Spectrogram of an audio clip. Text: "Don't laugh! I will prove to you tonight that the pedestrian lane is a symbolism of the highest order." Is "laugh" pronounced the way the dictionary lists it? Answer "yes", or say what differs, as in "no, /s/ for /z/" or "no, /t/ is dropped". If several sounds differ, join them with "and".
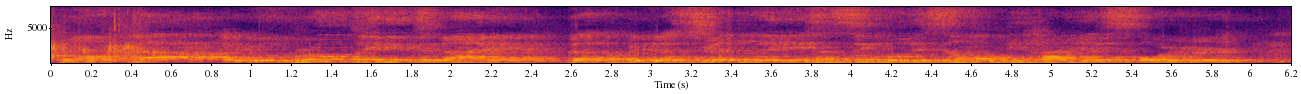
no, /f/ is dropped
